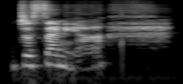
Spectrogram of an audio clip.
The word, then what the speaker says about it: Yesenia: out that spelling because it's spelled with a y and a lot of people don't realize that in the hispanic culture y is a j sound um and then it's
